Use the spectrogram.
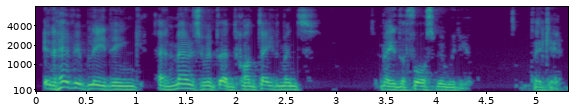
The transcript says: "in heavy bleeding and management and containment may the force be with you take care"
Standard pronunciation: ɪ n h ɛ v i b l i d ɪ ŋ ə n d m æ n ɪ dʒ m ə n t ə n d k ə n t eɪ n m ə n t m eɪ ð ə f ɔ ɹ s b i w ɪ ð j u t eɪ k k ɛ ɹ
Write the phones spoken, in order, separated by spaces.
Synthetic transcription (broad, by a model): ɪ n h ɛ v i b l i d ɪ ŋ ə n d m æ n ɪ dʒ m ə n t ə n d k ə n t eɪ n m ə n t m eɪ ð ə f ɔ ɹ s b i w ɪ ð j u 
